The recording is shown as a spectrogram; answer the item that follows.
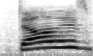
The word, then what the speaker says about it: Dahlia: suggestion of your own dahlia's most mysterious and alluring trait is the silent h in their name start planting silent pages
